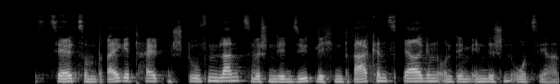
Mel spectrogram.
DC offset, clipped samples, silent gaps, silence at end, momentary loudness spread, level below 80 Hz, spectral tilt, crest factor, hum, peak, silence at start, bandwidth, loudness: under 0.1%; under 0.1%; none; 0 s; 8 LU; -60 dBFS; -7 dB/octave; 18 dB; none; -8 dBFS; 0.35 s; 11 kHz; -26 LUFS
